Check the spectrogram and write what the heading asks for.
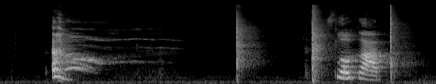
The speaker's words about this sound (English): Slow clap.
